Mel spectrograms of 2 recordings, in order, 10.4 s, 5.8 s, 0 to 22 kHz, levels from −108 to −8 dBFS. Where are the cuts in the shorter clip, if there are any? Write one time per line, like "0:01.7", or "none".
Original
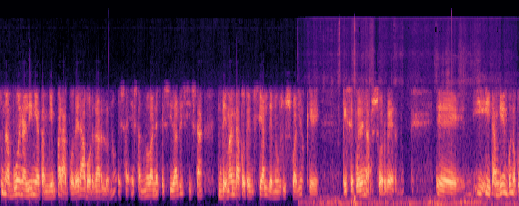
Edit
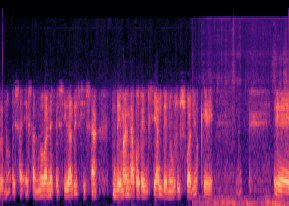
0:04.7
